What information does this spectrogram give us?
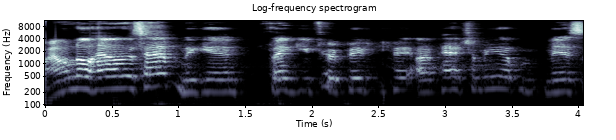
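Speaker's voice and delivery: loud, boisterous, high voice. Voicing a character thanking someone for patching him up: loud and boisterous voice. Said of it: "very loud and boisterous".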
